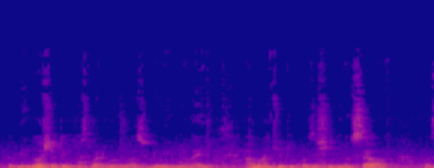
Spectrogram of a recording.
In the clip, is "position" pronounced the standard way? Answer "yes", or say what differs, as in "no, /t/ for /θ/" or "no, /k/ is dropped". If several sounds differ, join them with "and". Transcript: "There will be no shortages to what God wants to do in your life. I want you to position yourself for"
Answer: yes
